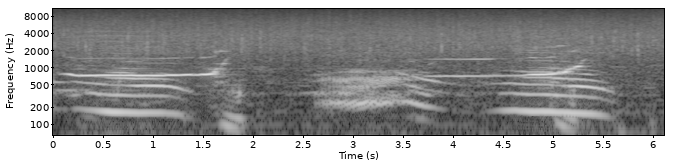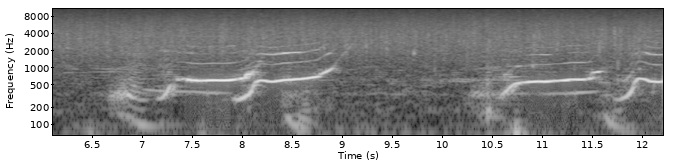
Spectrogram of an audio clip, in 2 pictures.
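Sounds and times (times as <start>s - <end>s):
whale song with long descending harmonic moans: 0.0s - 2.0s, 2.6s - 5.8s, 6.6s - 9.1s, 10.1s - 12.2s.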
